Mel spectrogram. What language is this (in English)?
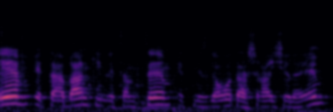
Hebrew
